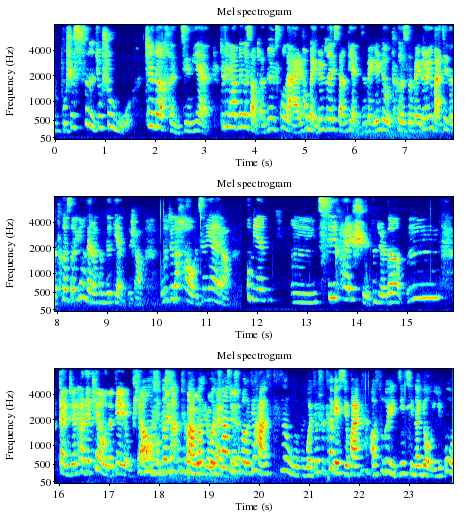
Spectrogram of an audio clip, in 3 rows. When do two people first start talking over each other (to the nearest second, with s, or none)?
18 s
